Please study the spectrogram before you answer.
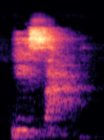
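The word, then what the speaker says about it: chesed: The C is obviously silent.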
